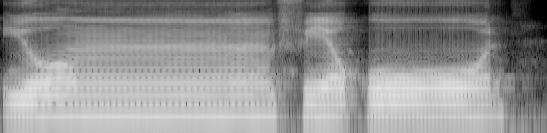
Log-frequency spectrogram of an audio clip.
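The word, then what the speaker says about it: يُنْفِقُونَ: Kemudian di sini ada bacaan ikhfa pada lafal nun mati bertemu dengan fa, yaitu cara membacanya adalah nunnya kita samarkan kepada huruf fa, kemudian ditahan dengungannya atau gunnahnya. Sepanjang 2 harokat.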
